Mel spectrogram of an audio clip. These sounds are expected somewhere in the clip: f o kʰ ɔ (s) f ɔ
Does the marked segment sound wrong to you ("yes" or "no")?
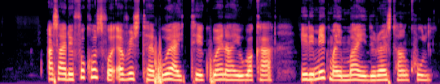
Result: no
